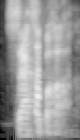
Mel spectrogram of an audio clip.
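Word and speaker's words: Saxapahaw: This is how you pronounce Saxapaha. Saxapaha.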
